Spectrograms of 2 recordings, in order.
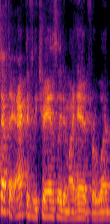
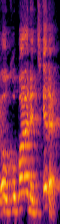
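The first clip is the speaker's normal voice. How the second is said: mocking quote; 10 semitones higher, 4 dB louder than usual. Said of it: "they tell everybody".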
